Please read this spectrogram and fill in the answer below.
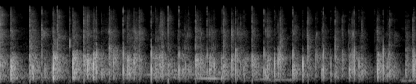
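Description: Audience clapping in applause at the end of a recited poem, many separate claps that die away near the end.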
